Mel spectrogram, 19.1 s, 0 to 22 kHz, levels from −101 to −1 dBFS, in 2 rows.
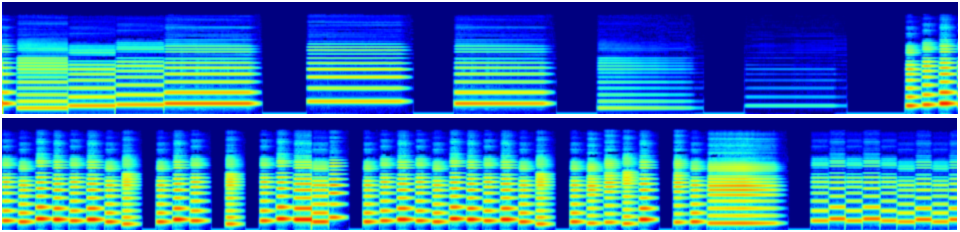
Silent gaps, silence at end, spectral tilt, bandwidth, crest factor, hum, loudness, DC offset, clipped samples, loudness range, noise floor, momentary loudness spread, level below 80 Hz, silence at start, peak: none; 0 s; -3.5 dB/octave; 12 kHz; 16 dB; none; -23 LUFS; under 0.1%; under 0.1%; 13 LU; under -90 dBFS; 12 LU; -78 dBFS; 0 s; -6 dBFS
